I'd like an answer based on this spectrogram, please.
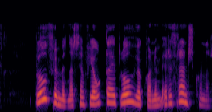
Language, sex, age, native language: Icelandic, female, 40-49, Icelandic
